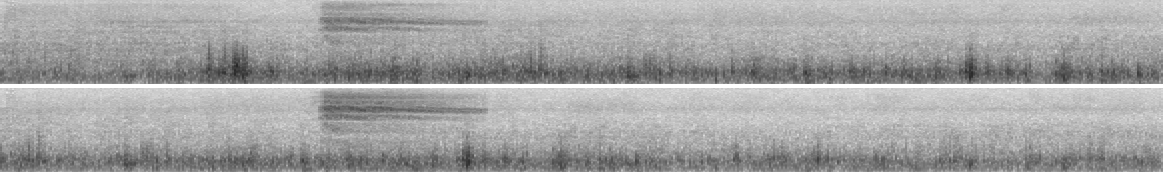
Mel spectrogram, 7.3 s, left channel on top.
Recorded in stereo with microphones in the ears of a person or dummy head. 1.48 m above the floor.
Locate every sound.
2.0 s laughter: 25° right (ahead or behind)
